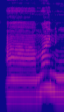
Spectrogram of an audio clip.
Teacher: हमज़ा के ऊपर खड़ी ज़बर है तो उसको एक हरकत लंबा अदा करेंगे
